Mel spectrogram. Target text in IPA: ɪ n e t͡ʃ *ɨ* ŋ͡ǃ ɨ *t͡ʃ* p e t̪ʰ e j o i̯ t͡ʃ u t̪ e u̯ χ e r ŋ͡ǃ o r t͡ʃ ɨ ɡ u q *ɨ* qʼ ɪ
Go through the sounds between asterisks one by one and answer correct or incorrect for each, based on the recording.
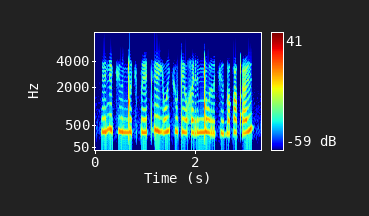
correct, correct, incorrect

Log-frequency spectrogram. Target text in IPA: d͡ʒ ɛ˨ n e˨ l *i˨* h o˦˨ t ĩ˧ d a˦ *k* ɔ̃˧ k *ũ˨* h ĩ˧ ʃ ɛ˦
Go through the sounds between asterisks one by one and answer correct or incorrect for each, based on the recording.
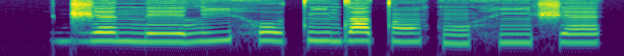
incorrect, incorrect, correct

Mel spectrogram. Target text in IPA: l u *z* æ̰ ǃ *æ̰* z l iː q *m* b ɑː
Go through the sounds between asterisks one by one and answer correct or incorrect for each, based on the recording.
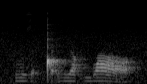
correct, correct, correct

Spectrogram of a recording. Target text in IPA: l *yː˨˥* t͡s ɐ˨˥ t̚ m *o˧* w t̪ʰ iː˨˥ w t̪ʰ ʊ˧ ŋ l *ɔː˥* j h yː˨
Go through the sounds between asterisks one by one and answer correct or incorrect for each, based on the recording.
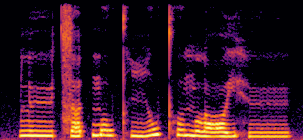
incorrect, correct, incorrect

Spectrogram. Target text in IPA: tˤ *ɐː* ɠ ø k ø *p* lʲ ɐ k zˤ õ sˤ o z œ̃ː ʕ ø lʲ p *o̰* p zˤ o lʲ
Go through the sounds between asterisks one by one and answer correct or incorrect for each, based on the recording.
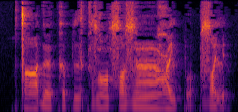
correct, correct, correct

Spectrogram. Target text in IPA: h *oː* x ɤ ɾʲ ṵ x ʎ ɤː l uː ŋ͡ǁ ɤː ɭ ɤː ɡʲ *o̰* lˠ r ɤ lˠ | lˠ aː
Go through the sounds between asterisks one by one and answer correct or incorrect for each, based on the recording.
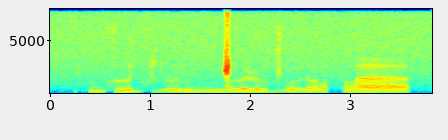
incorrect, incorrect

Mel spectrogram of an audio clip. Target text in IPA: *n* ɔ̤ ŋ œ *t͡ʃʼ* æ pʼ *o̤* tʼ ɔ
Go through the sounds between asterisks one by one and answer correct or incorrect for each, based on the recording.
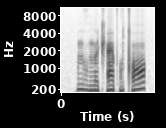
correct, correct, incorrect

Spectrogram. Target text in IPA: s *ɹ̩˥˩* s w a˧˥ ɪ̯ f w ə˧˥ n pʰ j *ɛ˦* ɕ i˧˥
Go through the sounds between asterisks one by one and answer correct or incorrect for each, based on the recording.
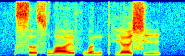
correct, incorrect

